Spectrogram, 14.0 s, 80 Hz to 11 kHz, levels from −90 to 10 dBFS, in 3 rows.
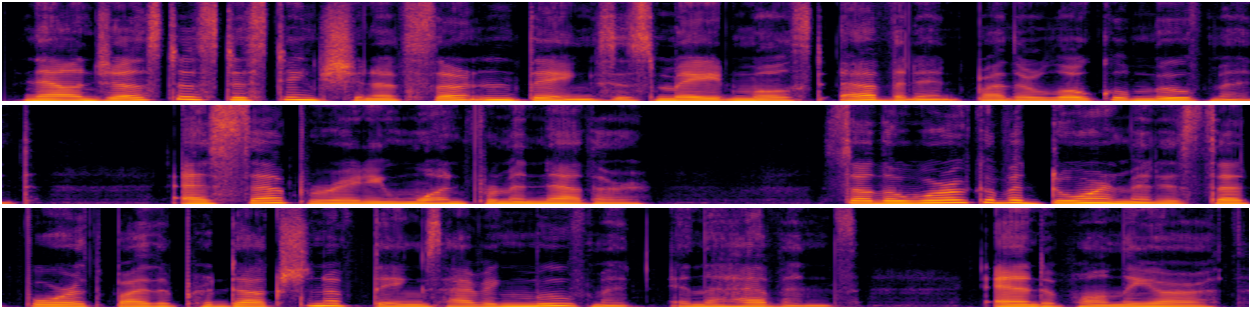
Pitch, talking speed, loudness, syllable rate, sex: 190 Hz, 180 wpm, -17 LUFS, 5.4 syllables/s, female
